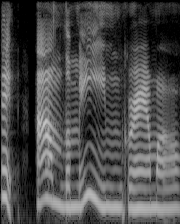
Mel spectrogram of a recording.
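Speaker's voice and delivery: put-on accent from Memphis. Describing a grandmother from Memphis, the speaker imitates how she sounded. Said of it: "she still sounded like this".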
